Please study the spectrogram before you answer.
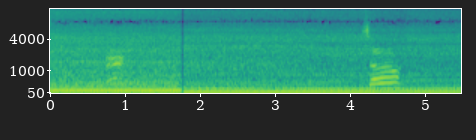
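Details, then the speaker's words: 2013 Ford Powerstroke diesel with the aux-switch high idle mod, started by command start with the switch already on: after a brief dip it settles into a steady, even drone at raised speed; a smooth high idle works as intended. "le switch turned on and now when we command start it it should go straight into high idle let's try it out"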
